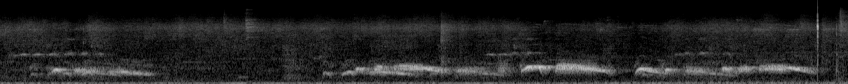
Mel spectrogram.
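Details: Large dove about one and a half years old cooing: a series of low, hoarse, slightly falling coos in short grouped phrases, growing louder toward the end, over faint background hiss.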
